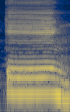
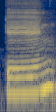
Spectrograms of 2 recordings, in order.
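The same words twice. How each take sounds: First: The word is said on a level mid tone. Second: The word is said on a high tone. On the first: "เสียงสามั" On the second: "เสียงตรี"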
